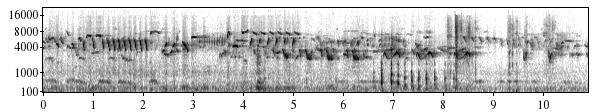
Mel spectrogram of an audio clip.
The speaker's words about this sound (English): It is interesting, you sort of learn their language. That noise you heard there was a chicken that's spotted the approaching cat.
